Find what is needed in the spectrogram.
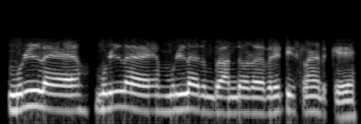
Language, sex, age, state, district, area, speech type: Tamil, male, 45-60, Tamil Nadu, Mayiladuthurai, rural, conversation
